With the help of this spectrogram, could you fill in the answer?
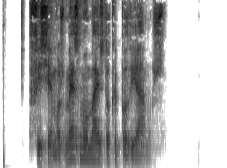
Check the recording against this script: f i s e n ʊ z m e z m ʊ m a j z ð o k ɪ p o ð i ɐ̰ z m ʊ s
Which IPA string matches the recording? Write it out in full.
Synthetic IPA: f i ʃ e m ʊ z m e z m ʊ m a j z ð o k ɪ p o ð i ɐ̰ m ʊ s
